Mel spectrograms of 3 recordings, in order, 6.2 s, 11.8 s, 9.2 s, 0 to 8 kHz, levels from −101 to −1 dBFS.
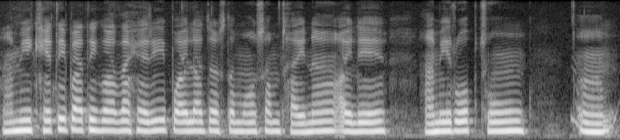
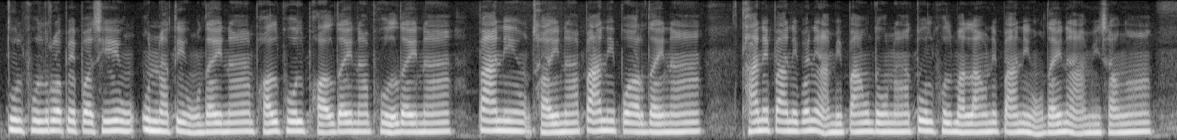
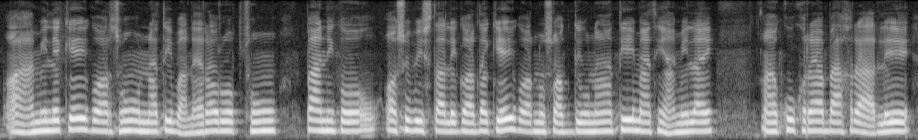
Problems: none marked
